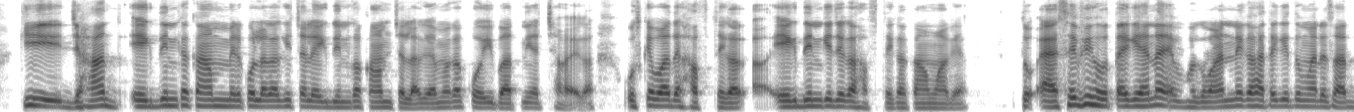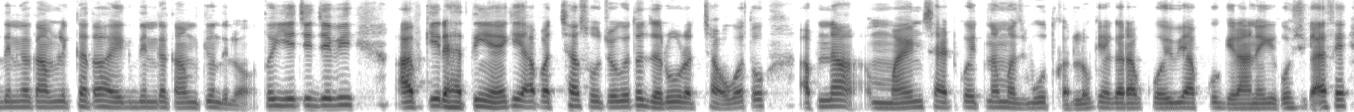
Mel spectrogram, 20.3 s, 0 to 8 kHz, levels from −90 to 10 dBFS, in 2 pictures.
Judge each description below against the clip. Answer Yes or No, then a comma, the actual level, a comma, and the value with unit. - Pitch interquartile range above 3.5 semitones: Yes, average, 3.9 semitones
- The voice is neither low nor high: Yes, medium, 145 Hz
